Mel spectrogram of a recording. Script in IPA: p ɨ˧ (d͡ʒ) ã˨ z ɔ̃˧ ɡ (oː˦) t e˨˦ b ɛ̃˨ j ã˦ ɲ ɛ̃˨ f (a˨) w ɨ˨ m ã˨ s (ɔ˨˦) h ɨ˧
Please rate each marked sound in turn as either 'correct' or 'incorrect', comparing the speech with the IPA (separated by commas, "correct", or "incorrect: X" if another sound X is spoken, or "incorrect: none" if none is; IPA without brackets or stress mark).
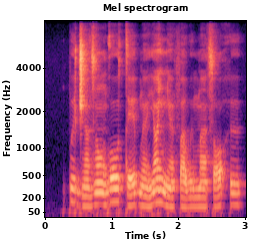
correct, correct, correct, correct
